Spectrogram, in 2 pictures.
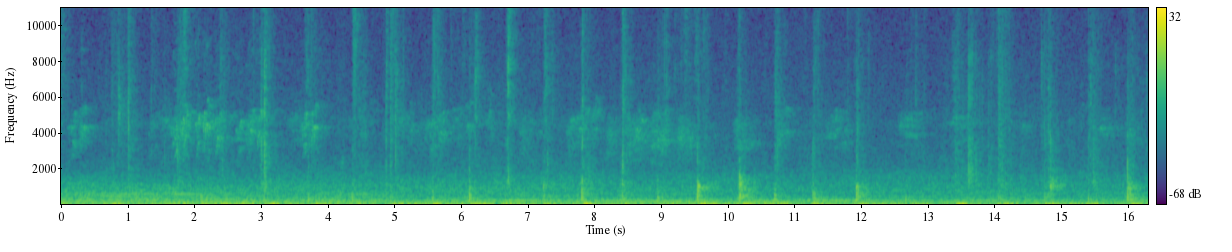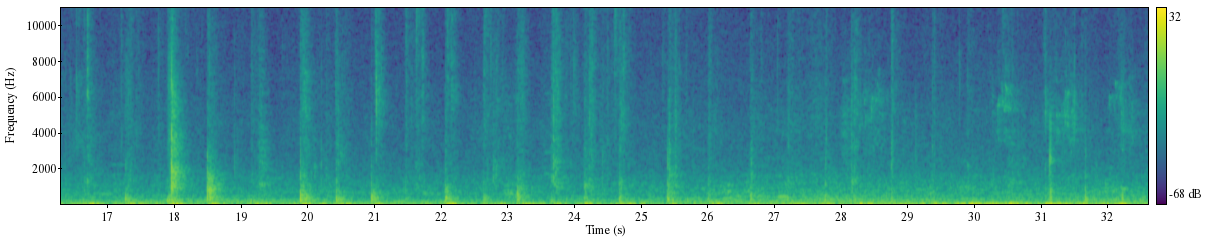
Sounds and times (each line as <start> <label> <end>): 0.0 birds 18.1
25.5 birds 32.6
